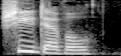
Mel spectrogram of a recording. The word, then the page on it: she devil: American English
